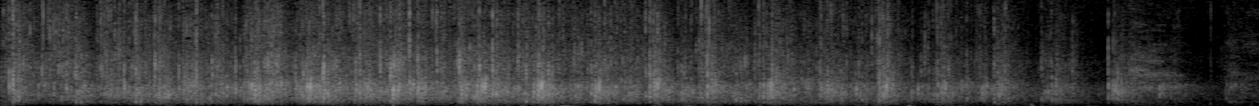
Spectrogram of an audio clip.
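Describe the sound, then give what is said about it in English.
An audience applauds to welcome a guest, a dense, steady wash of many hands clapping that holds evenly and then tapers off softly at the end. “Just give her a good welcome as she comes.”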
